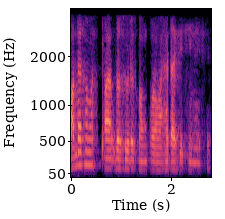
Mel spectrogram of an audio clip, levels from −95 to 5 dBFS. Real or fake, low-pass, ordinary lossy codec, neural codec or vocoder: fake; 3.6 kHz; AAC, 16 kbps; codec, 16 kHz, 2 kbps, FreqCodec, larger model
